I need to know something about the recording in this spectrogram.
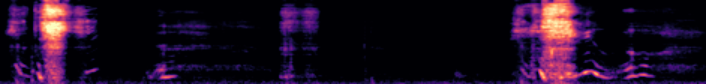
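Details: Congested person, stuffed up all day, sneezing in a closet: two forceful sneezes with a stifled, muffled sneeze between, soft voiced sounds after each; possible thuds.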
